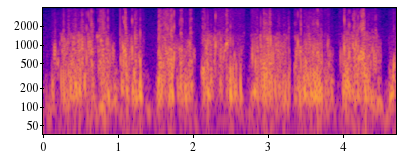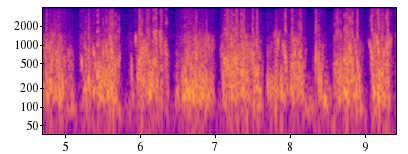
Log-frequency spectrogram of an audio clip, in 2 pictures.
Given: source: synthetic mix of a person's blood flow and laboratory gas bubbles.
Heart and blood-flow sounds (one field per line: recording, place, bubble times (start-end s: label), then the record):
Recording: Doppler ultrasound of blood flow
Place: precordium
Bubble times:
0.10-0.97 s: bubbles
1.03-1.35 s: bubbles
1.50-2.04 s: bubbles
2.10-2.69 s: bubbles
2.75-3.30 s: bubbles
3.34-3.89 s: bubbles
3.94-4.51 s: bubbles
4.60-5.13 s: bubbles
5.19-5.76 s: bubbles
5.85-6.41 s: bubbles
6.47-7.01 s: bubbles
7.06-8.22 s: bubbles
8.31-8.47 s: bubbles
8.57-8.98 s: bubbles
9.03-9.42 s: bubbles
From the record:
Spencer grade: 4 (maximum detectable bubble signal sounding continuously throughout systole and diastole of every cardiac period, and overriding the amplitude of the normal cardiac signals)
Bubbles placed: anywhere in the cardiac cycle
